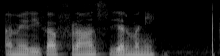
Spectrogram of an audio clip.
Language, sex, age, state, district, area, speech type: Urdu, male, 18-30, Bihar, Supaul, rural, spontaneous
